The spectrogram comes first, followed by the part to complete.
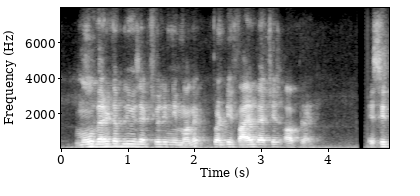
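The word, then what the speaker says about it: mnemonic: इसमें am silent है। इसको हम पढ़ेंगे निमोनिक।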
